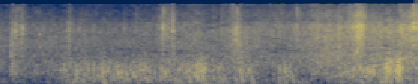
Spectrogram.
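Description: Strong gusty wind buffets the microphone in Oroquieta City, a steady loud roaring rush with surging peaks and no talk, continuous throughout.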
